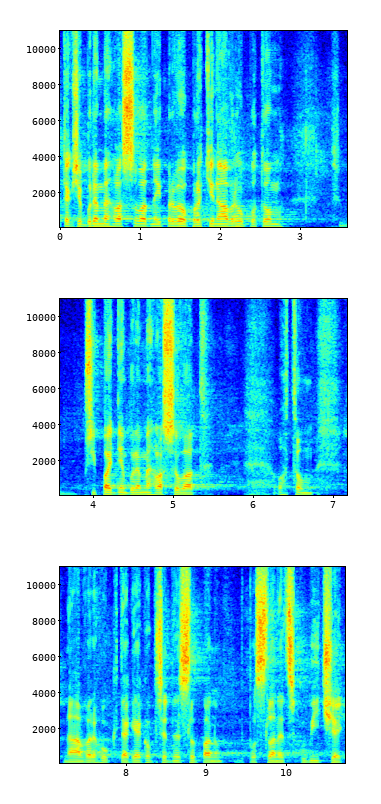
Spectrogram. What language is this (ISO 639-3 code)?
ces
